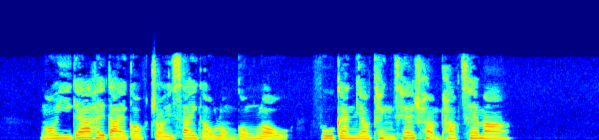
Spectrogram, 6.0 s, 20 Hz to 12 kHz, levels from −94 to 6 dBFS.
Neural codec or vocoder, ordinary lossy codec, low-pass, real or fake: none; AAC, 64 kbps; 7.2 kHz; real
